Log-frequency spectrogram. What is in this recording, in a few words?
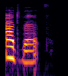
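"advert", British English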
